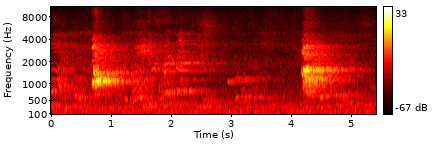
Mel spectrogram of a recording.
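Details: Beauregard, a Pekingese dog, gives two short, sharp, harmonic-rich yipping barks about three and a half seconds apart, with faint human speech and quiet room noise between them.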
